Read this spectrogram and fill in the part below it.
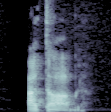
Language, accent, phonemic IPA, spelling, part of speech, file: French, France, /a tabl/, à table, phrase, LL-Q150 (fra)-à table.wav
- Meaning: dinner's ready!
